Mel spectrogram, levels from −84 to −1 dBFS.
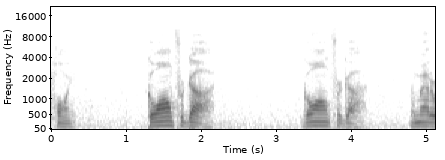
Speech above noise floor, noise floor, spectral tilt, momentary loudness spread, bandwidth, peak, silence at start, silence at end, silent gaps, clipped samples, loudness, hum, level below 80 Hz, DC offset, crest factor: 31 dB; -71 dBFS; -6.5 dB/octave; 21 LU; 11 kHz; -24 dBFS; 0 s; 0 s; none; under 0.1%; -41 LUFS; none; -68 dBFS; under 0.1%; 20 dB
